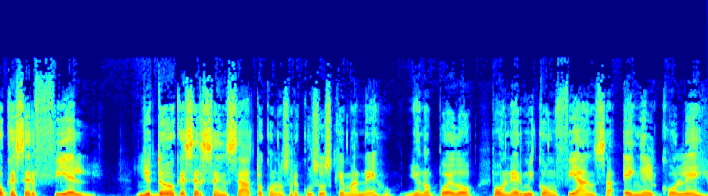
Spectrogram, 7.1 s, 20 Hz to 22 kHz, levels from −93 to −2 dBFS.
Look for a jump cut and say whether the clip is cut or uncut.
cut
